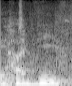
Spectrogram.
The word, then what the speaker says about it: hadith: It's actually hadith. Hadith. Hadith. Okay.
